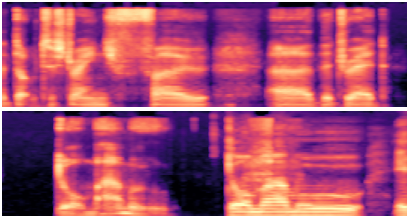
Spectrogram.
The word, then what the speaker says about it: Dormammu: I can only say it like Vic Reeves in Shooting Stars. That's how I hear it. It's beautiful. Dormammu.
